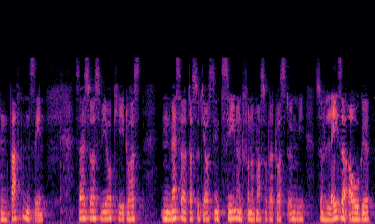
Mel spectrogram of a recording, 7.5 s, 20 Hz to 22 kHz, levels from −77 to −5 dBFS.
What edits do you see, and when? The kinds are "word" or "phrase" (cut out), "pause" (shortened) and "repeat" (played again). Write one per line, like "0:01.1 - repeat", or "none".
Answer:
0:05.1 - word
